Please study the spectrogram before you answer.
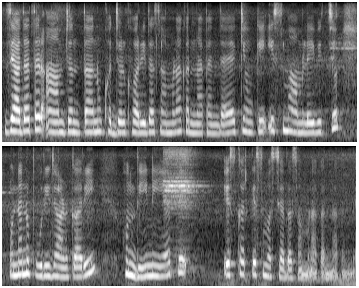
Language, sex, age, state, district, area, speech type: Punjabi, female, 45-60, Punjab, Tarn Taran, urban, spontaneous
